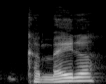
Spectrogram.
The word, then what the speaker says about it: Kameda: Uh but the opponent that he fought last of this year, his last name is, I believe you pronounce it Kameda.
